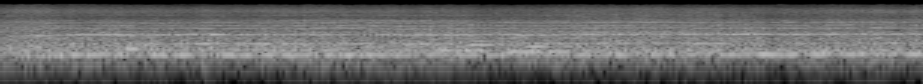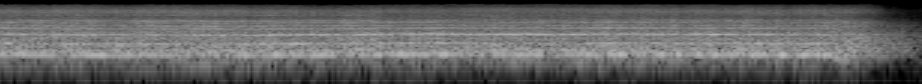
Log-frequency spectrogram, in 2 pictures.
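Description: Host Liberator dry-extraction machine with red scrub brushes running steadily while it is pushed across a tile floor through piles of Host cleaning compound. It starts abruptly and stops near the end.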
